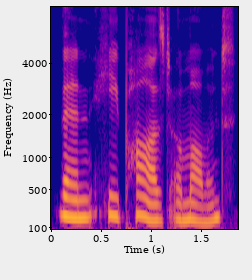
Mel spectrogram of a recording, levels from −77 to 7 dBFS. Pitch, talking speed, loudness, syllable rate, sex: 180 Hz, 160 wpm, -17 LUFS, 4.1 syllables/s, female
